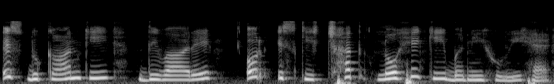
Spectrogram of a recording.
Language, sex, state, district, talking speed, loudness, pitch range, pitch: Hindi, female, Uttar Pradesh, Lalitpur, 130 wpm, -16 LUFS, 210-290 Hz, 245 Hz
